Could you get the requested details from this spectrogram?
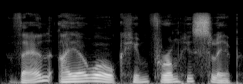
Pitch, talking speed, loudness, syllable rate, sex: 115 Hz, 170 wpm, -16 LUFS, 4.2 syllables/s, male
